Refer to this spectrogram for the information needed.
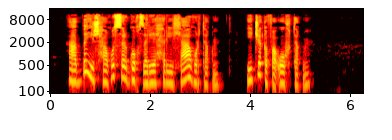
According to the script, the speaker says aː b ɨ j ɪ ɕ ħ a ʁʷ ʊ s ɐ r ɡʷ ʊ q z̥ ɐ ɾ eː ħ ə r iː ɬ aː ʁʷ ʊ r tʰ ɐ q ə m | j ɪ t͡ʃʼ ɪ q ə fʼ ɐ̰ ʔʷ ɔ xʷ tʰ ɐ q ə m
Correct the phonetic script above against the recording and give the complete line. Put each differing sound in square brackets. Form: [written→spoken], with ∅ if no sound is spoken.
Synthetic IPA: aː b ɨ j ɪ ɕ ħ a ʁʷ ʊ s ɐ r ɡʷ ʊ q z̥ ɐ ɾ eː ħ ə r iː ɬ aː ʁʷ ʊ r tʰ ɐ q ə m | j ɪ t͡ʃʼ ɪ q ə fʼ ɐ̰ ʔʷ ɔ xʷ tʰ ɐ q ə m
